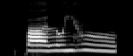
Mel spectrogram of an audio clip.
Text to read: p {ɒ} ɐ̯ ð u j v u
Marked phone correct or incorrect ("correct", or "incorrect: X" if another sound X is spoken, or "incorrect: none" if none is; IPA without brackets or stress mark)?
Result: correct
